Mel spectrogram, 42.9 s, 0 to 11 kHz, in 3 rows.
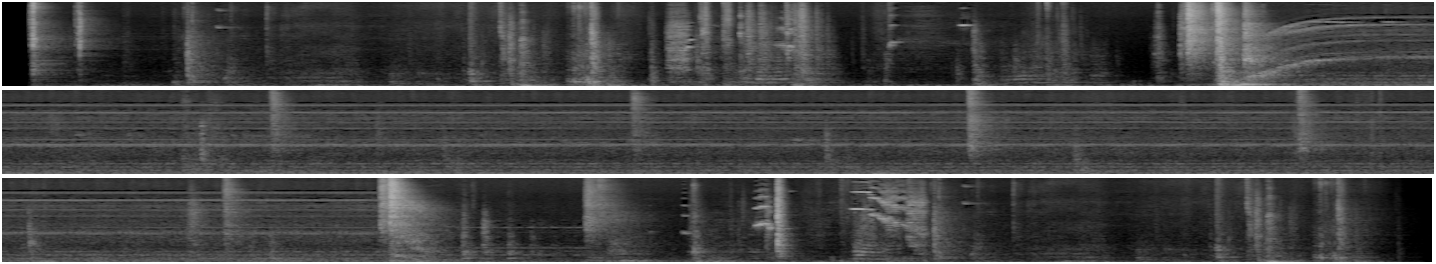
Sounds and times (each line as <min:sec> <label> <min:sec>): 0:12.4 elevetar, lift, stop 0:35.2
